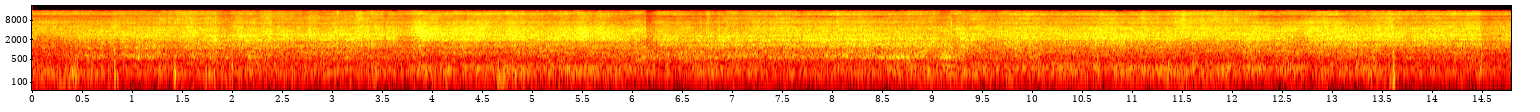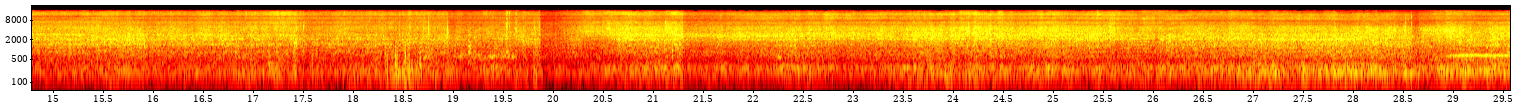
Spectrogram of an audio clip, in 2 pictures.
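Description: Plastic kayak hull dragging over a concrete road as it is towed, a steady rough scraping hiss, mixed with the towing vehicle running and wind.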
